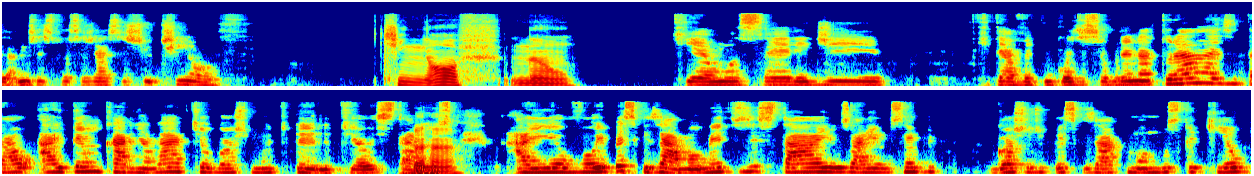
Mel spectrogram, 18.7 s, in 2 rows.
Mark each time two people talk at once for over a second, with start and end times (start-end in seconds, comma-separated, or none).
none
